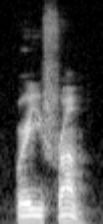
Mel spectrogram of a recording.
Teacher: stress is typically going to be on from although you could also put a little bit of stress on where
